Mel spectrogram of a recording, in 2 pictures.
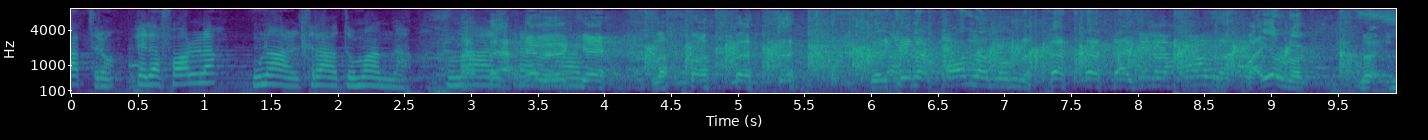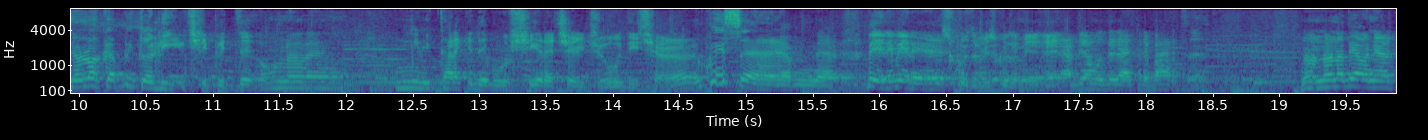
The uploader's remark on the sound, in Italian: LIVE CON PUBBLICO. Laboratorio di Radio Sei Forte di Fantateatro nelle Scuole - 5A Scuola Primaria Franchini 2016, Bologna.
